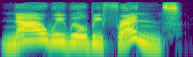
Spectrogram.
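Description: A woman voicing a small talking frog from a storybook, calm and persistent, in a slow, lively read in a dry room. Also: fairly high pitch, no echo. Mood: insistent. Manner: calm, reasonable, insistent.

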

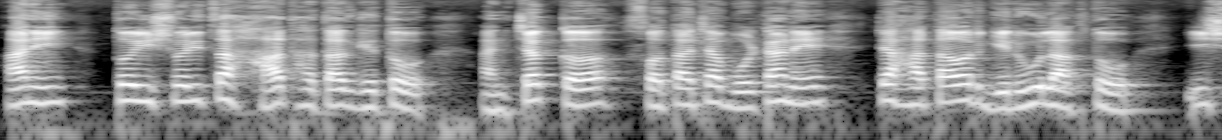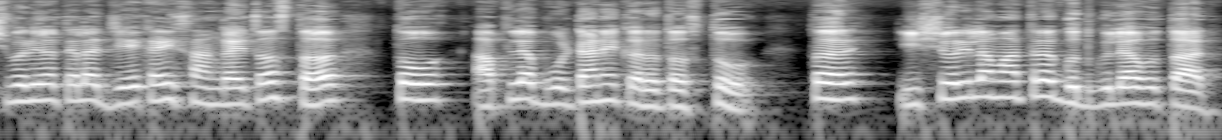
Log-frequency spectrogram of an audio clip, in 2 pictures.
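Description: A serial review narrator with a strikingly high voice recounts a TV episode from a script, moving at a moderate, steady storytelling pace with hardly any pauses. He reads the characters' lines in his own unchanged voice.

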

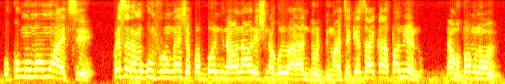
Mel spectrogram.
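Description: A high-voiced man talks fast and scolds at length in an amateur film scene. He sounds set back from the mic, with faint music underneath. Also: recorded from a distance.

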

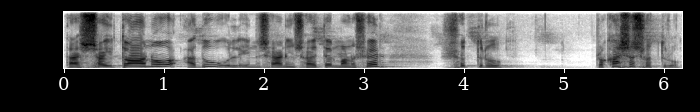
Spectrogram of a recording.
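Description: A teacher works through a recorded language lesson. The voice draws each foreign phrase out slowly, then switches to brisk explanatory asides. Rhetorical questions to the listener keep coming back throughout. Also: mid-range voice.

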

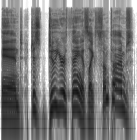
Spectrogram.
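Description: A man's voice: high voice, sing-song, a little slow, dry recording, clean studio sound. A man in his fifties hosting a podcast interview, rambling and casual, swearing and poking fun at himself. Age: 50s. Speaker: podcast host.

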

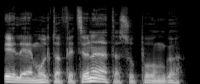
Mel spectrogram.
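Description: A man voicing a shrewd, calm male detective in an audiobook, asking measured questions. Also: low-pitched, no room sound, studio quality, natural voice. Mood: probing. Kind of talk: audiobook character reading.

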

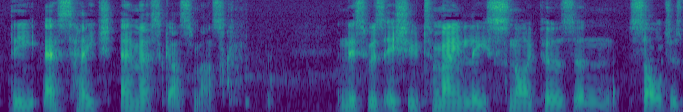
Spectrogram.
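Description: A man's voice: medium pitch, gravelly, a little hiss or hum. A man speaking through a cloth balaclava, showing his gas mask collection in a rambling, offhand chat full of fillers. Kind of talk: casual show-and-tell vlog.

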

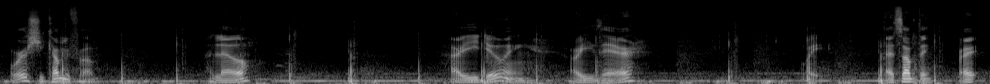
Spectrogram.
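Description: In an indoor home bedroom with game music behind him, a young man voices a terrified horror game streamer, firing off casual, jumpy remarks, panicked repeated exclamations and curses. His voice sits lowish and creaky, animated yet slow, with frequent pauses.

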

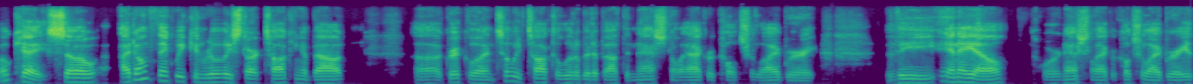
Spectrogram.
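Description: Bright-voiced man presenting online. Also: mid-range voice, brisk, no room sound, low-quality recording. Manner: friendly, chatty, many ums and uhs. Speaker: librarian presenting a workshop. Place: home office. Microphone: video call.

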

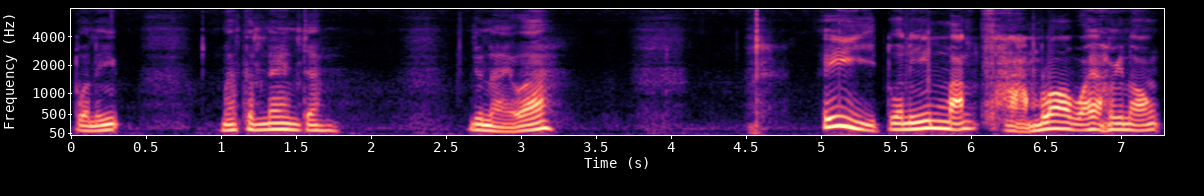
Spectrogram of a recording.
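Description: A young man casually vlogging a firecracker experiment outdoors, with lots of excited exclamations and talk straight to his viewers. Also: medium pitch, measured pace, pauses often, no room sound. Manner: excited exclamations, addresses viewers as brothers and sisters.

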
